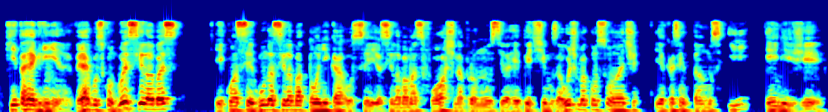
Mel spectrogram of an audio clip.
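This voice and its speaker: A man's voice: mid-range voice, moderate pace, darkish tone, slightly rough, highs cut off. A male teacher with a Brazilian Portuguese accent explains grammar rules step by step, often checking in with his students. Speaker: English teacher. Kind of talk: recorded grammar lesson.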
